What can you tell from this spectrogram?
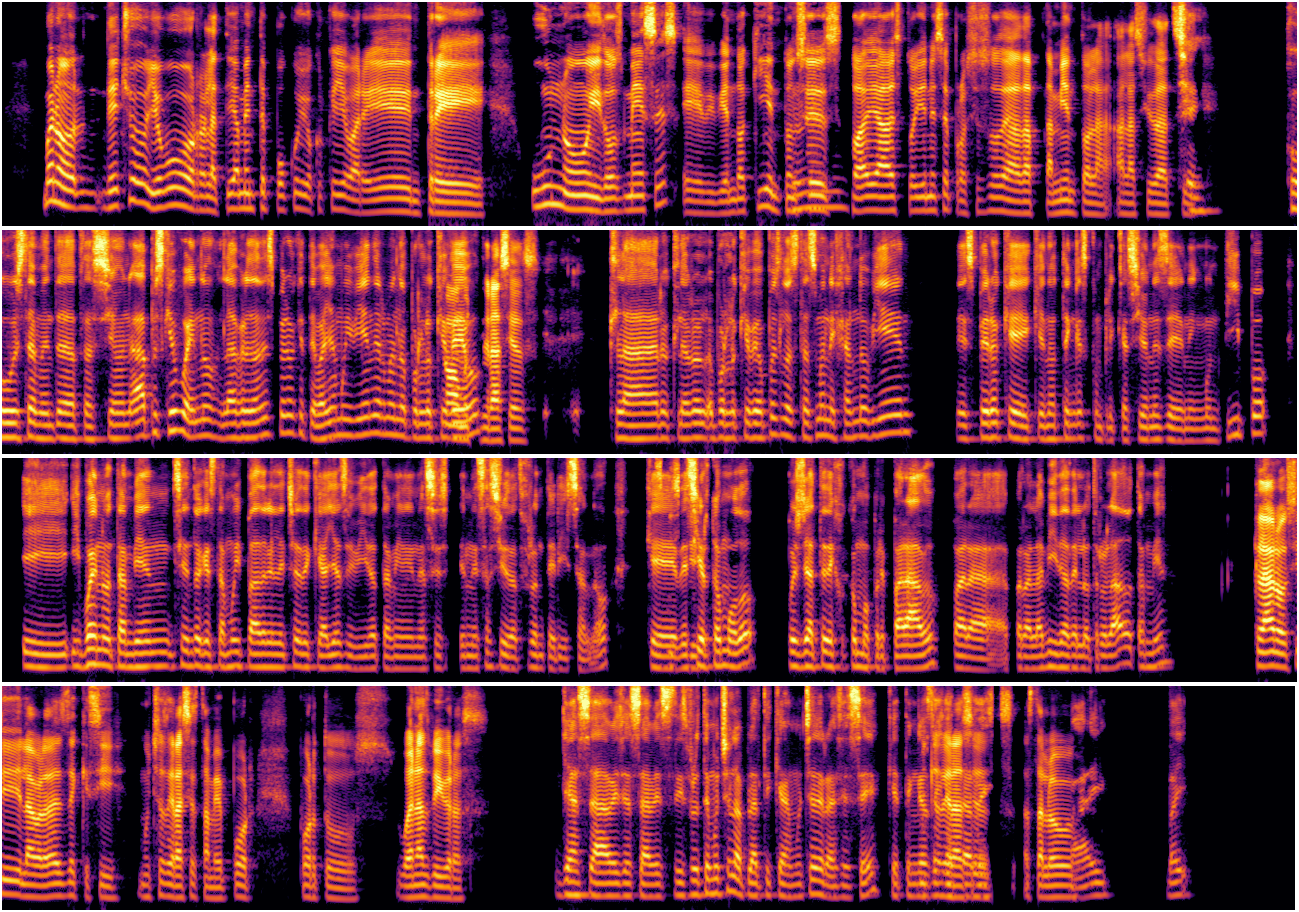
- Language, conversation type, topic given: Spanish, podcast, ¿Qué cambio de ciudad te transformó?
- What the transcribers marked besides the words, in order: "adaptación" said as "adaptamiento"; other noise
